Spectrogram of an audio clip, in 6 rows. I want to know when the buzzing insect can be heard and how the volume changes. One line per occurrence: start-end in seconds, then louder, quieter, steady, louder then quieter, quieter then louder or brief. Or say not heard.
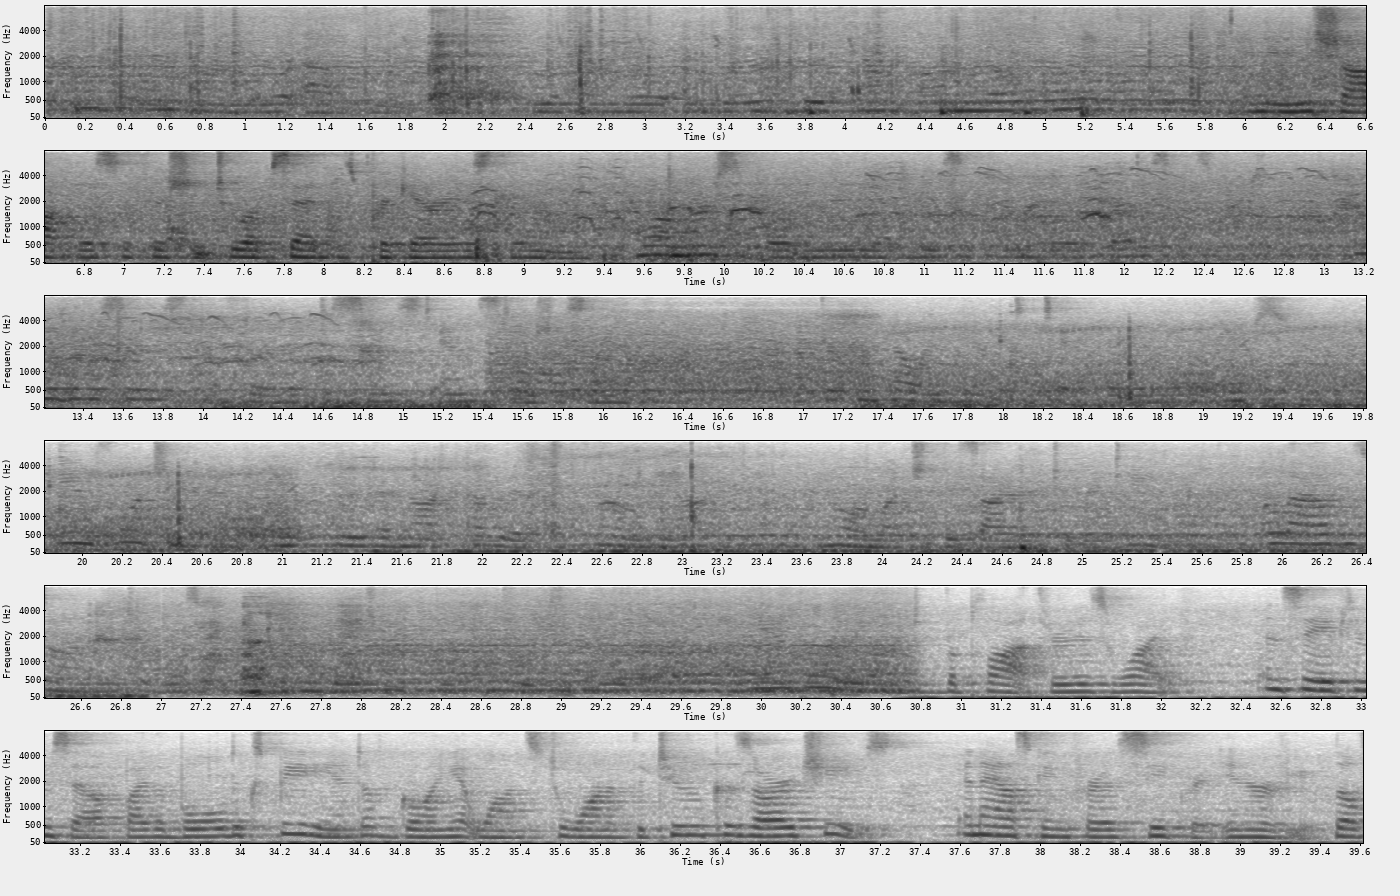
0.0-39.5 quieter.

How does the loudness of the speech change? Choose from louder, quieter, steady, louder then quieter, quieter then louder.
quieter.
